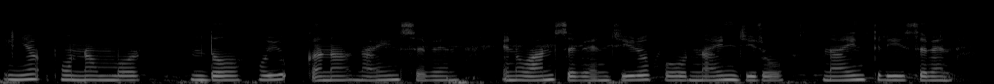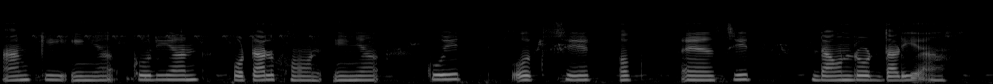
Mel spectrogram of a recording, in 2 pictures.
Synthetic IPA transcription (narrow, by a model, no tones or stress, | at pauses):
iɲaʔpʰɔnːambɔɾ | d̪ɔhujuʔkananajnsɛbɛnɛnwansɛbɛnd͡ʒiɾopʰɔɾnajnd͡ʒiɾonajnt̪ʰɾisɛbɛn | amkiʔiɲaʔkɔɾijanpɔʈalkʰɔniɲaʔkuid | ɔksid | ɔk | siʈ̚ | ɖawnloɖd̪aɽija̰ʔa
